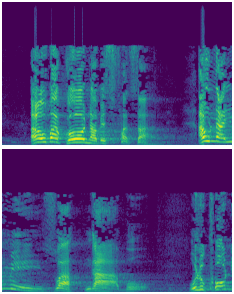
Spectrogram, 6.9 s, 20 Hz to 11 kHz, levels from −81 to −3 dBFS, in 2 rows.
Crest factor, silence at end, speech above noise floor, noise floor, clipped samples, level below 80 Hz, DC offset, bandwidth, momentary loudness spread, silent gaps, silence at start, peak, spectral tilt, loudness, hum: 16 dB; 0 s; 37 dB; -53 dBFS; under 0.1%; -56 dBFS; under 0.1%; 8 kHz; 19 LU; none; 0.45 s; 0 dBFS; -2.5 dB/octave; -15 LUFS; none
